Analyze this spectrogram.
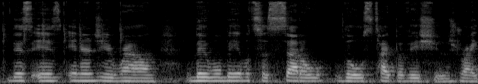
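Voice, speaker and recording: A woman's very deep, low voice, dark and mellow, somewhat breathy, with monotone, flat intonation. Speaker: tarot reader. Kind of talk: tarot reading monologue. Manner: halting, self-correcting; casual, conversational.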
